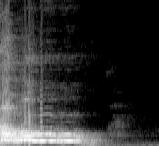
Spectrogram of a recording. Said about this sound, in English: That would be my dog.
